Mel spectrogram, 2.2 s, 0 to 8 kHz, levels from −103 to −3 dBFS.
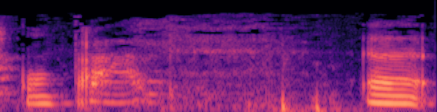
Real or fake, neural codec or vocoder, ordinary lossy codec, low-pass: fake; codec, 16 kHz, 4 kbps, FreqCodec, larger model; MP3, 24 kbps; 7.2 kHz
